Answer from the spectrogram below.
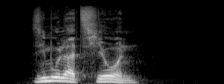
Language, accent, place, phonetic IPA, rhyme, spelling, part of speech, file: German, Germany, Berlin, [zimulaˈt͡si̯oːn], -oːn, Simulation, noun, De-Simulation.ogg
- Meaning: simulation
